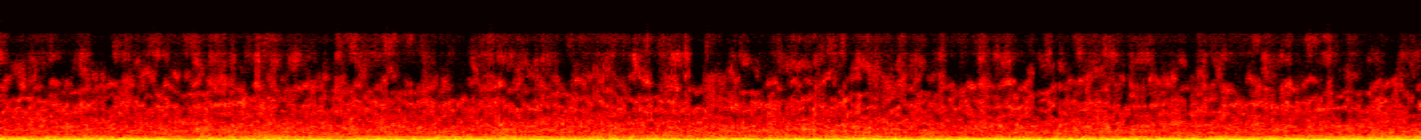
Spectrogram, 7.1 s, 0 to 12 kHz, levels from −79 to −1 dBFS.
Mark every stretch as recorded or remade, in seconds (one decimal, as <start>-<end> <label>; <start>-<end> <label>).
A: 0.0-7.1 remade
